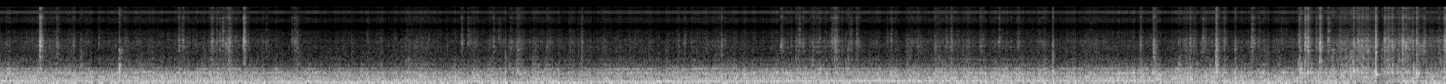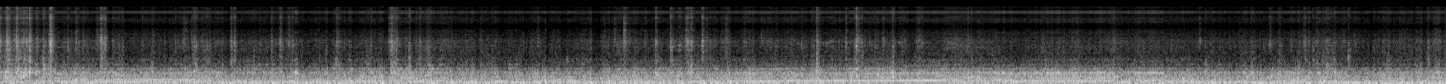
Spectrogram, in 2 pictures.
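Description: Rally car engine running hard, heard from inside the caged cockpit, its revs rising and falling through gear changes. Gravel and stones clatter against the underbody throughout. There is a brief lift about halfway through.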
